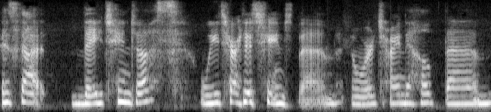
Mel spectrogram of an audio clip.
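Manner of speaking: choked up, voice catching with emotion. Asked what Ryan has taught them over eighteen years, a speaker answers: choked up. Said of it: "I'm getting choked up".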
